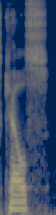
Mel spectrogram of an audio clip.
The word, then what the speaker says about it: Kelce: one, where Travis Kelce says that the actual pronunciation of their last name is Kels, but everybody just calls him Kelce, so who cares?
